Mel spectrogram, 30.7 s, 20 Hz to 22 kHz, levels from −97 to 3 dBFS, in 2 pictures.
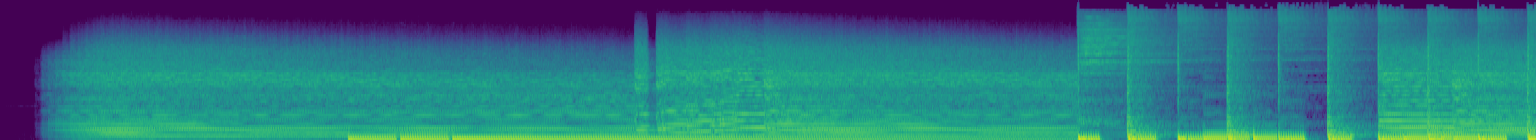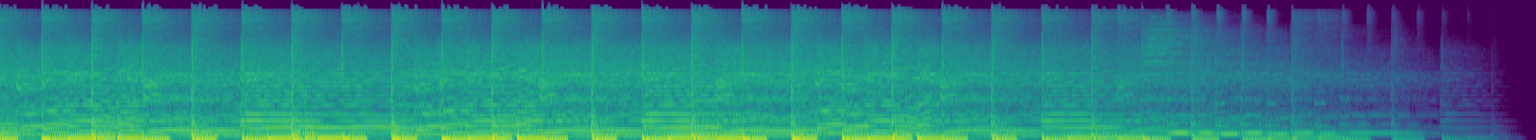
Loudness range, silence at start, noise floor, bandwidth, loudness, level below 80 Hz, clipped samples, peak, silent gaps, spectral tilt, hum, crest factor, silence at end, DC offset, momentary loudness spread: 9 LU; 0.55 s; -62 dBFS; 18.5 kHz; -17 LUFS; -20 dBFS; under 0.1%; 0 dBFS; none; -6 dB/octave; none; 16 dB; 1.35 s; under 0.1%; 12 LU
